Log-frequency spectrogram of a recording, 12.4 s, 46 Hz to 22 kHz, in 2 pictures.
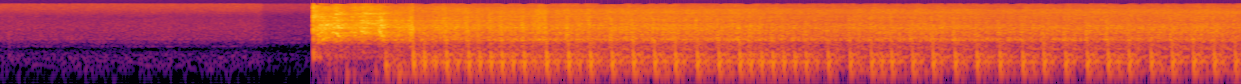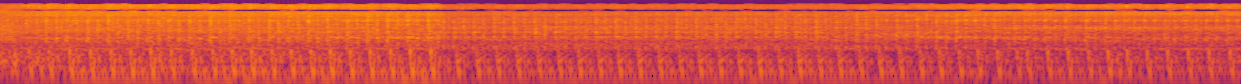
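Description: Yamaha YZ250FX's 250 cc single-cylinder four-stroke engine, which comes in suddenly about a second and a half in and then idles steadily with an even pulsing beat. It is being run after an oil change to prime the new oil filter and circulate the fresh oil before the level is checked.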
